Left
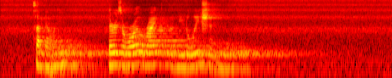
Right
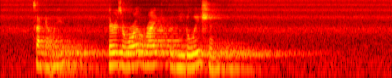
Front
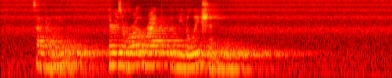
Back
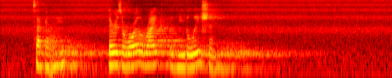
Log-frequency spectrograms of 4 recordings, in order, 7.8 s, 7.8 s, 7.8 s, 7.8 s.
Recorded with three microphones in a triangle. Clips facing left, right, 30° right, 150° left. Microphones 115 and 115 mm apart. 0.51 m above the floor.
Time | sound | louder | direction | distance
0.7 | a woman speaking | left 2 dB, back 8 dB | 165° left | 2.5 m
